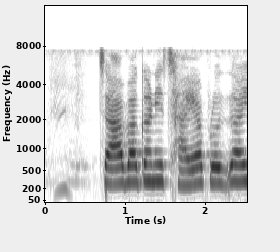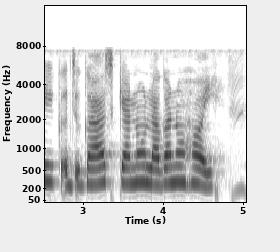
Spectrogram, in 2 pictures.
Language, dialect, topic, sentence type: Bengali, Jharkhandi, agriculture, question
